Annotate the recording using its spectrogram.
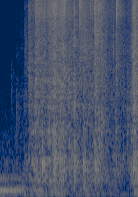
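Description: Faint crinkling of a thin plastic mailer bag being handled and pulled open.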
